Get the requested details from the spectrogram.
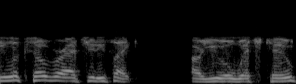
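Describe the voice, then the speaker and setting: A man's put-on character voice, fairly high in pitch and fairly quick in pace. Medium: actual play. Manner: blunt, accusing.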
